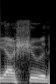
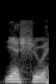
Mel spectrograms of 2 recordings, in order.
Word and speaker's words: Yeshua: Some people say Yahshua. There's no such person. That's a mispronunciation. His Hebrew name would have been Yeshua, not Yahshua, but Yeshua.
